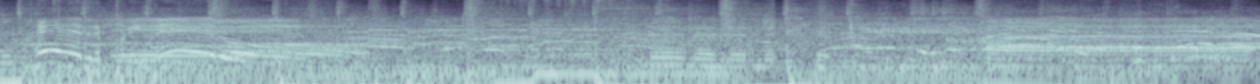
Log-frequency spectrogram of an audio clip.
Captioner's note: laugh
